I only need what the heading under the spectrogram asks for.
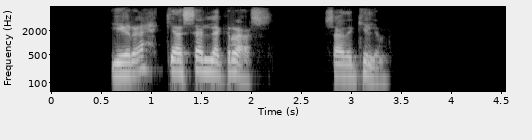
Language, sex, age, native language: Icelandic, male, 20-29, Icelandic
